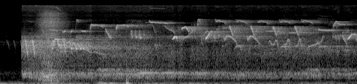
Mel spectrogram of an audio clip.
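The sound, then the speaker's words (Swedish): Blackbird song played as a summer ambience: many quick whistled chirps and fluttering trills that start abruptly and continue steadily with no talk. “Kastar du på koltrast, sommarljud, bara bin, whatever you can find, och så att vi bara får känna sommaren tillsammans.”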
